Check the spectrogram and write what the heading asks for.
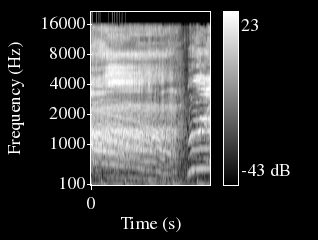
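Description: A man's long, drawn-out yell, slowly falling in pitch and breaking off just before the end, when a second yell begins, over background music with a steady beat.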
